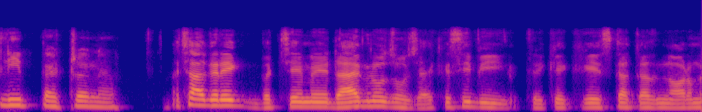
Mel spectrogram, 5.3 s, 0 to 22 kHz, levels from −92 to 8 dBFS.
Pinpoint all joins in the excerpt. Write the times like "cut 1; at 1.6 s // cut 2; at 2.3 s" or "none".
cut 1; at 1.3 s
